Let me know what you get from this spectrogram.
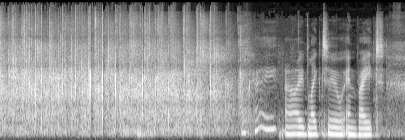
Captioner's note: applause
